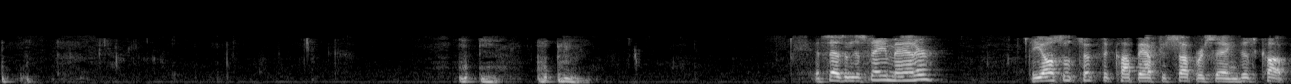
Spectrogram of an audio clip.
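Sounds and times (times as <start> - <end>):
chewing a communion wafer: 0.0 - 3.5, 6.2 - 6.6
speech: 4.8 - 5.9, 8.2 - 9.4, 10.3 - 12.9.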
